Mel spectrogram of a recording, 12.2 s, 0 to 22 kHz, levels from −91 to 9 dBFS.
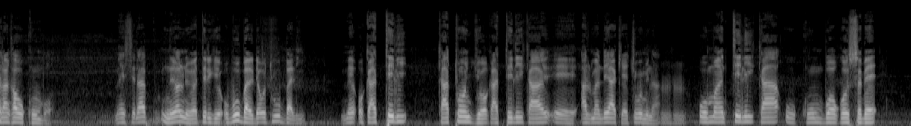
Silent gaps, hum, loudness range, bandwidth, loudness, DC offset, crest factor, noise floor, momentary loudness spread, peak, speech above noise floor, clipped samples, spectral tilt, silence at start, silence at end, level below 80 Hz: none; none; 2 LU; 14.5 kHz; -30 LUFS; under 0.1%; 20 dB; -59 dBFS; 12 LU; -10 dBFS; 30 dB; under 0.1%; -7 dB/octave; 0 s; 0.5 s; -50 dBFS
